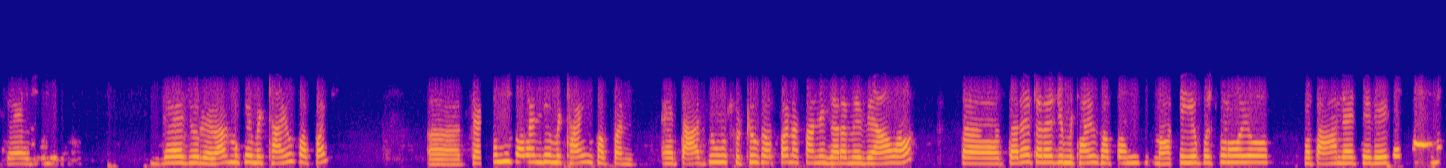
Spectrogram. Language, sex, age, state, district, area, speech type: Sindhi, female, 45-60, Uttar Pradesh, Lucknow, urban, conversation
